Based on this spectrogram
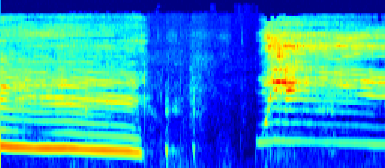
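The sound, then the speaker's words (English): Two long, drawn-out cat meows, loud, with a short pause of faint rustling between them; the second meow starts sharply and holds steady. “Lunar Kitty! I'm going this way!”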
